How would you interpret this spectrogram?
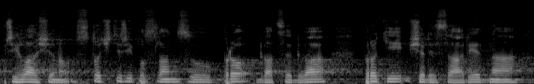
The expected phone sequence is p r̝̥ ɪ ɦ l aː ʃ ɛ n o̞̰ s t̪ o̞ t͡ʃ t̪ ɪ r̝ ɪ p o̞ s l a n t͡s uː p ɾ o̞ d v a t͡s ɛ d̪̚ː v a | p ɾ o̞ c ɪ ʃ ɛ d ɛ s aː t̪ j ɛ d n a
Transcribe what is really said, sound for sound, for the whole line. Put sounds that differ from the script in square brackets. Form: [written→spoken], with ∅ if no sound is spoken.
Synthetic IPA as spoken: p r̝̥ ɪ ɦ l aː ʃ ɛ n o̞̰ s t̪ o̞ t͡ʃ t̪ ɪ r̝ ɪ p o̞ s l a n t͡s uː p ɾ o̞ d v a t͡s ɛ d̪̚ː v a | p ɾ o̞ c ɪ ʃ ɛ d ɛ s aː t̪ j ɛ d n a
